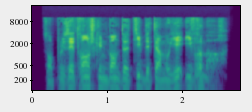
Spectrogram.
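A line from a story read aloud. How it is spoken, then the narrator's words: Grumbling. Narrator (French): grommela Gaul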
